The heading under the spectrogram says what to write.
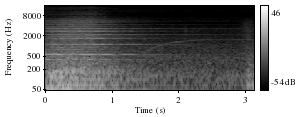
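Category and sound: signal or alarm, police siren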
